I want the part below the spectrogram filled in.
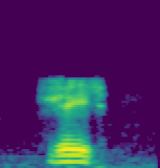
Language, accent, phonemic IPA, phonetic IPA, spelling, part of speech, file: Armenian, Eastern Armenian, /ʒiɾ/, [ʒiɾ], ժիր, adjective, Hy-ժիր.ogg
- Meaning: 1. active, lively, vigorous 2. vibrant, buoyant, sprightly 3. enthusiastic, eager, passionate 4. strong, muscular, brawny 5. fast, quick, nimble 6. strong, hard, firm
